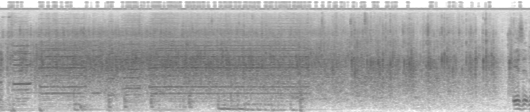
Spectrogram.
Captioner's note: audience applauding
